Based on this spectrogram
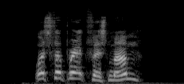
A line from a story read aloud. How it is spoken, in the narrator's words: Tyler called out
